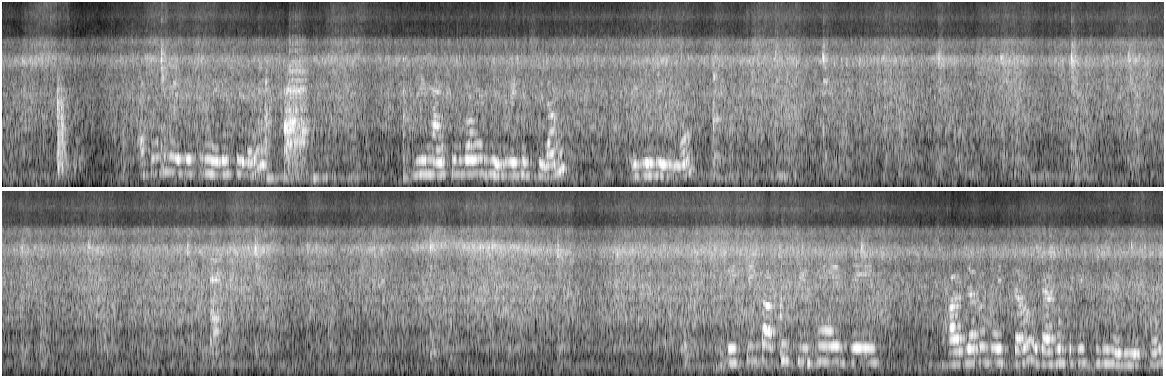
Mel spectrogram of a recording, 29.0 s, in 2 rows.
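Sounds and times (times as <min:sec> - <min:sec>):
chicken sizzling in a pan: 0:00.0 - 0:29.0.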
